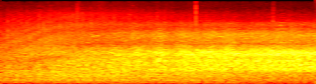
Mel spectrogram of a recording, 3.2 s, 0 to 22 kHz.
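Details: Large flocks of Snow Geese resting on Cayuga Lake, New York, during spring migration on 20 March 2021; a dense wall of overlapping high honks from many birds grows steadily louder across the clip.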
